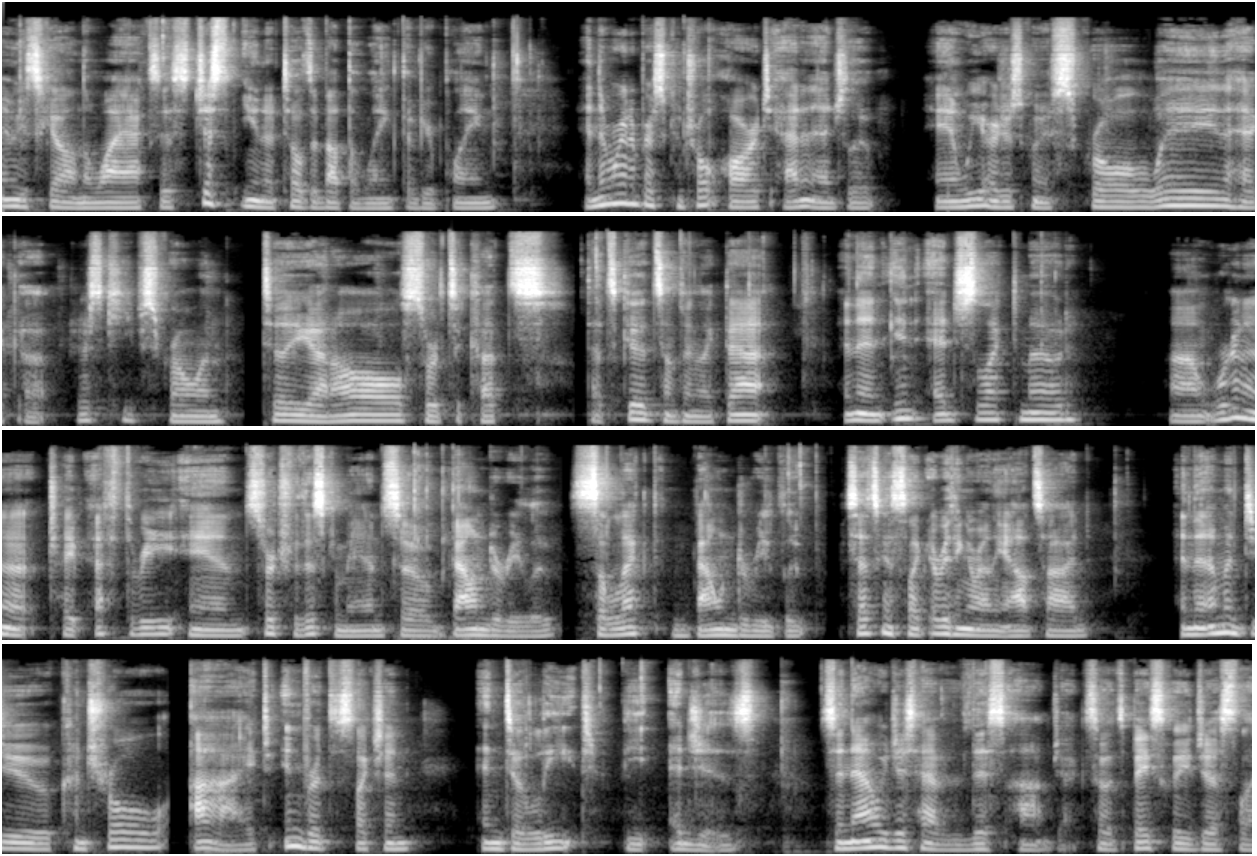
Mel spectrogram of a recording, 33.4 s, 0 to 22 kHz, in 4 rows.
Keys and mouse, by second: 1.0-3.7 middle drag, 4.8 ctrl+r, 10.1 middle click, 14.2 2, 15.2 a, 17.3 F3, 26.2 ctrl+i, 27.3 x, 30.3 1, 30.5 click, 31.0 shift+middle click, 31.6-33.3 middle drag.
